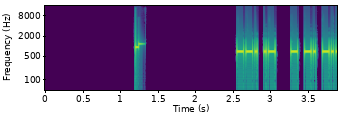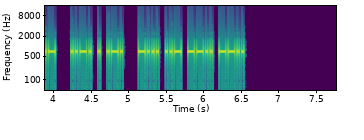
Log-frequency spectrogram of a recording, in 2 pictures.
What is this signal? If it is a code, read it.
Morse code, heard as a keyed tone, about 40 wpm, 700 Hz. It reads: GA TNX FER BUZZ
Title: Common QSO Phrases Encore 40wpm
